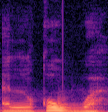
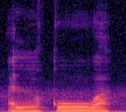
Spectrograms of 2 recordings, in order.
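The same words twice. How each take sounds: First: The doubled waw is stressed with raised voice. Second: The vowel before the waw is stretched long. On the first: The speaker calls it right. "I'm raising the voice slightly to show that there are two letters" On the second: The speaker calls it wrong. "This is mad"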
